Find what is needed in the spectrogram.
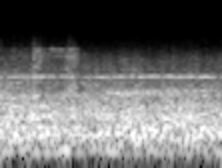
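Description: Space shuttle launch: a deep, steady rumble of the rocket engines.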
